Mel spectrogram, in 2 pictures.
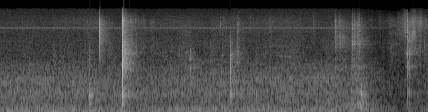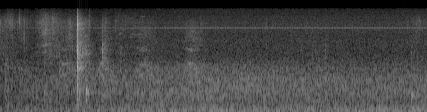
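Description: A few sharp clicks and taps from plastic pouring pitchers being handled and set against the mould, over a low steady room hiss; the loudest click comes about a second in.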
